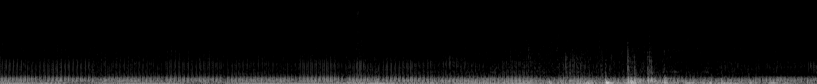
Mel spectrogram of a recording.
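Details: Happy kitten purring during a relaxing massage: continuous deep vibrating rumble, even in loudness, with soft handling noises around six seconds.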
